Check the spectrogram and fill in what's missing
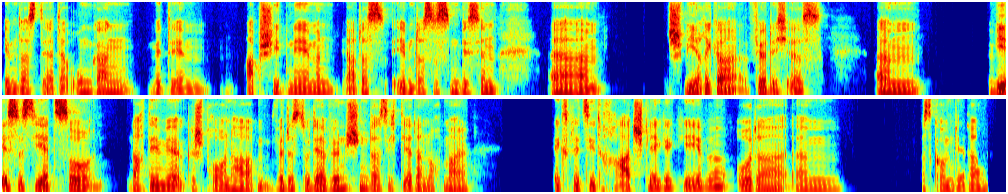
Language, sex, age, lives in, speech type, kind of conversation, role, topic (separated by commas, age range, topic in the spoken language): German, male, 30-34, Germany, conversation, advice, advisor, Wie kann ich besser mit Erinnerungen umgehen und Abschied nehmen?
